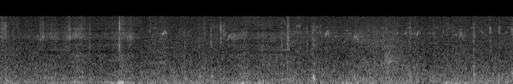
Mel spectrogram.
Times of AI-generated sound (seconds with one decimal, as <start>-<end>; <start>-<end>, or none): 0.4-1.4; 2.3-2.9

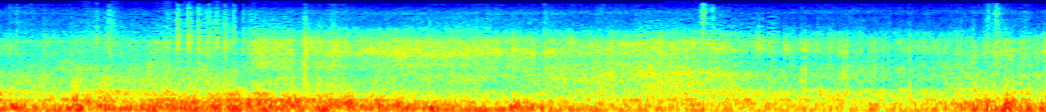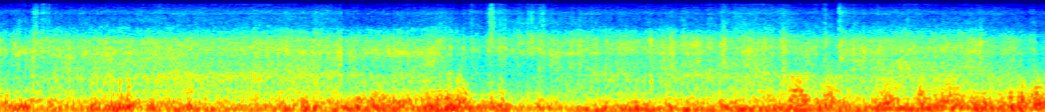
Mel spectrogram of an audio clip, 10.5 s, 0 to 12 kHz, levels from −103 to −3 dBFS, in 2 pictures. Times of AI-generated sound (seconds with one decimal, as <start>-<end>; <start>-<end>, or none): 0.0-2.9; 6.0-10.5

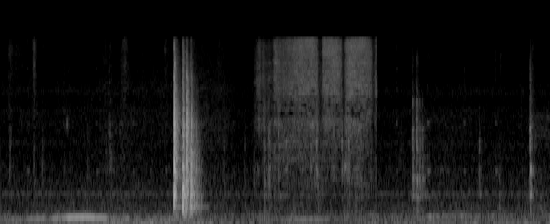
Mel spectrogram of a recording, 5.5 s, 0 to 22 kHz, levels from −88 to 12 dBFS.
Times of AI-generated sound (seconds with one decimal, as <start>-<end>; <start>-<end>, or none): none

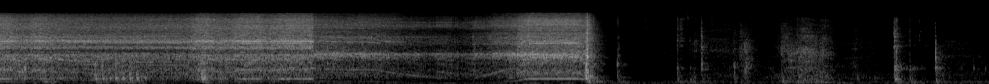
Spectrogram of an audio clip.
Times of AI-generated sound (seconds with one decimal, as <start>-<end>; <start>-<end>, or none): none

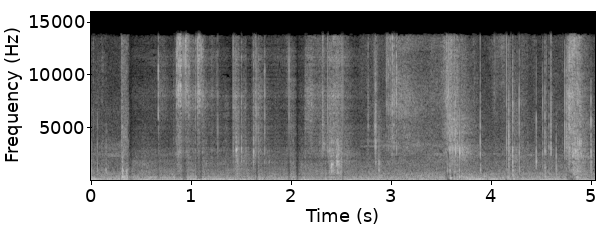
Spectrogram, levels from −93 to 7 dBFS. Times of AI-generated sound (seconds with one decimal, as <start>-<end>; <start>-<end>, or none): 0.4-2.7

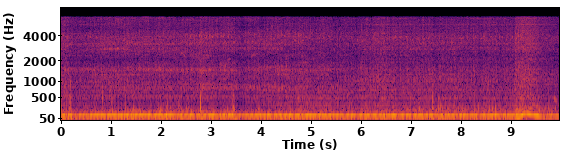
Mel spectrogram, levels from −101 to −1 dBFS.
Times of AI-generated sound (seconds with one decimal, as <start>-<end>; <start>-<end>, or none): none

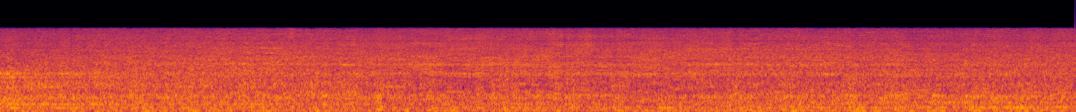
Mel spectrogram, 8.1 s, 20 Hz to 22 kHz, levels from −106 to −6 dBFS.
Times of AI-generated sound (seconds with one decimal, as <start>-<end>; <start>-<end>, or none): 2.7-5.5; 6.8-7.3

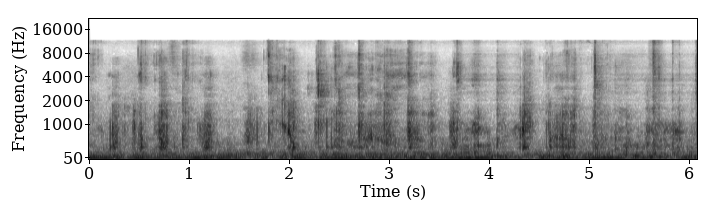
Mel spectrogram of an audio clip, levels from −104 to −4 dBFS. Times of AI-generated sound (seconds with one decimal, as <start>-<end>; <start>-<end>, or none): 3.7-4.3; 5.2-6.1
